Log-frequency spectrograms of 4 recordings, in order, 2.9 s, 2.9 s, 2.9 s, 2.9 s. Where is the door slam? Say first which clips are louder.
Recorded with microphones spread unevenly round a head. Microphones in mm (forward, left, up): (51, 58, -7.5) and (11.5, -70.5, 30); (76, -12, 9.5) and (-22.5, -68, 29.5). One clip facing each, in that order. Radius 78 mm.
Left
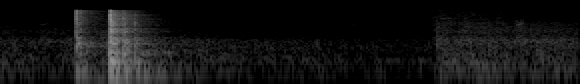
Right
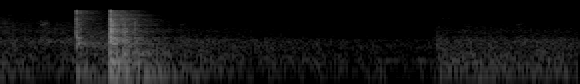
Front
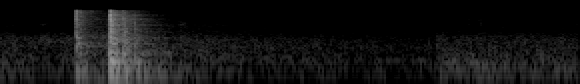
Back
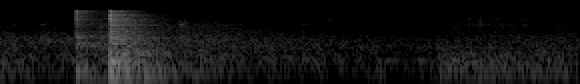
Left 5 dB, front 10 dB; 30° left, 0.6 m.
